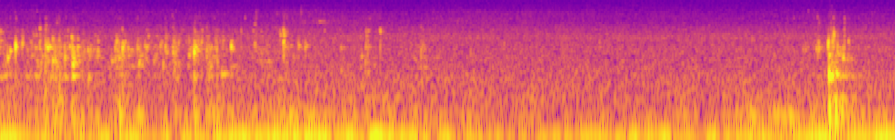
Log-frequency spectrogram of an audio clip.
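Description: Wing paddle blades splashing into and out of flat water with kayak strokes: a cluster of small splashes and drips in the first second and a half, then a sharper single splash about four seconds in.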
